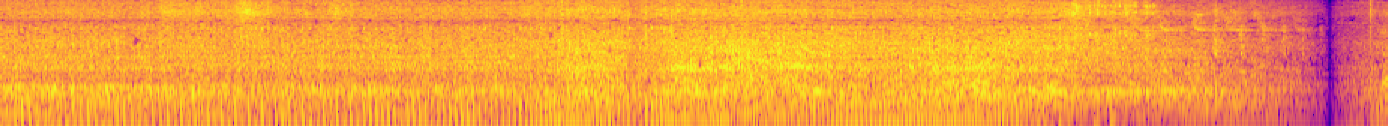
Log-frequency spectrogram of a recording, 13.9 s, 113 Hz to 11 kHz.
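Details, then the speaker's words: Yamaha Mio Smile scooter after repair of a fan pulley that kept coming loose, about 2 mm extra ring added behind kick-start gear, test run: steady even putter, no rattle or slap from the pulley end; sound smooth and normal again. "Nah sekarang kita pengetesan gigislah kalau untuk suara sudahah normal dan halus kembali dan sudah jelas sudah pasti tenaganya pun kembali normal"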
